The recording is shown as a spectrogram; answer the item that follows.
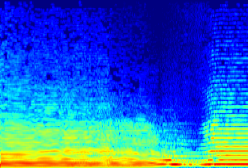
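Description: Alto saxophone holding one long, loud low note that starts with a sharp attack. Near the end the low note drops away and a higher note takes over, bending slightly in pitch.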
